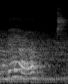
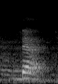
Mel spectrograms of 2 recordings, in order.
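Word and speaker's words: debt: Jadi contohnya adalah dalam kosakata that. Jadi bukan that, tapi that, ya. Jadi di sini B-nya itu tidak diucapkan.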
